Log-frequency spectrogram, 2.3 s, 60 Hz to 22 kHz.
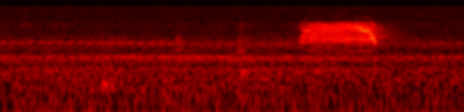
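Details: A great horned owl gives one harsh, hissing screech lasting under half a second over a faint steady hum, recorded 23 May 2018 at 5:53 pm.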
